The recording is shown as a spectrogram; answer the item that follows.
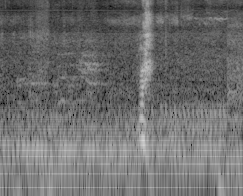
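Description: A man's short yelp, "wah", about one and a half seconds in, over a steady low hum.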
